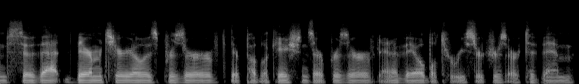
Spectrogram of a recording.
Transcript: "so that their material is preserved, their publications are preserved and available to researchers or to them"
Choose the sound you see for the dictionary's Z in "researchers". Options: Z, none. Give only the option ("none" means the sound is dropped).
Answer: Z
